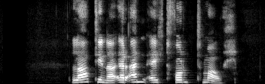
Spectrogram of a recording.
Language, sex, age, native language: Icelandic, female, 40-49, Icelandic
